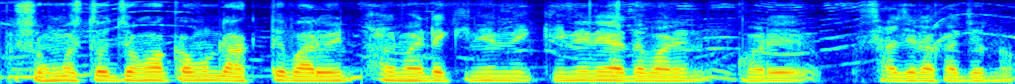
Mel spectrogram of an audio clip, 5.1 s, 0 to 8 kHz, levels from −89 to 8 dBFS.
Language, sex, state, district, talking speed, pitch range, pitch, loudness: Bengali, male, West Bengal, Paschim Medinipur, 175 wpm, 140-150 Hz, 145 Hz, -21 LUFS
